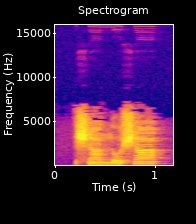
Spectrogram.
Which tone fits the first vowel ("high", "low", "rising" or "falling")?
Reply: low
